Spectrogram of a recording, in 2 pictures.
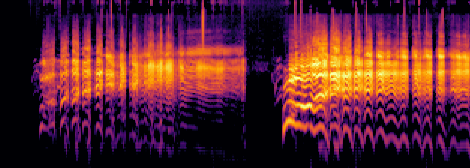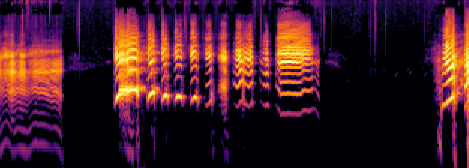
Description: Laughing Gremlins; Halloween; Haunted House

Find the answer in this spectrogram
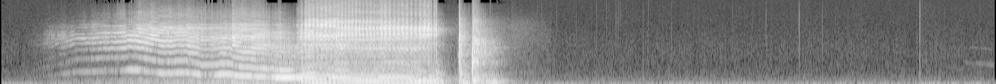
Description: Squeaky Door; Halloween; Haunted House

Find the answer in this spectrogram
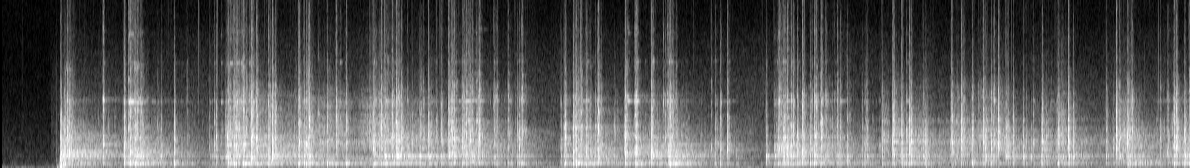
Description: Chains Rattling; Halloween; Haunted House

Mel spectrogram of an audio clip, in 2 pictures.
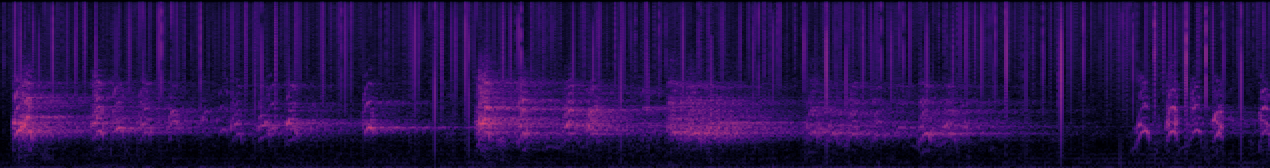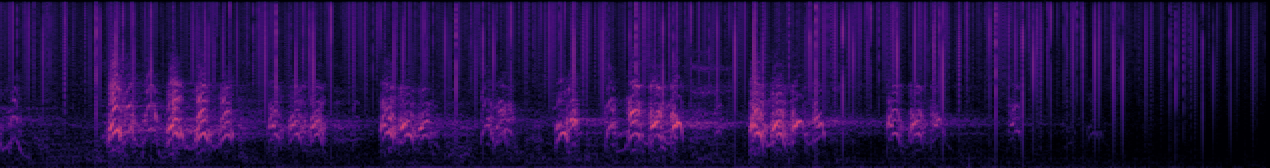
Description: Mad Dogs; Halloween; Ghostly Sounds; Power Records

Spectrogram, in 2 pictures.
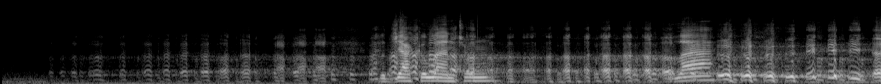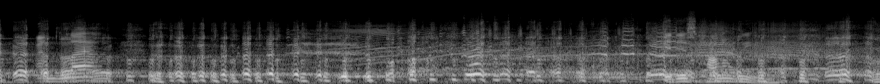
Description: The Jack o' Lantern Laughs; Halloween

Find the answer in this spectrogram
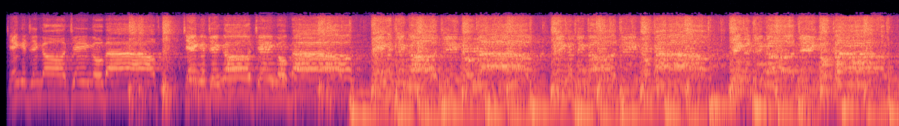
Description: Jingle Bell Stomp

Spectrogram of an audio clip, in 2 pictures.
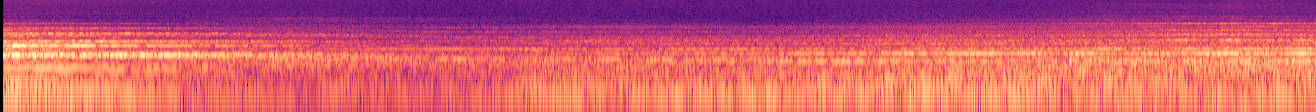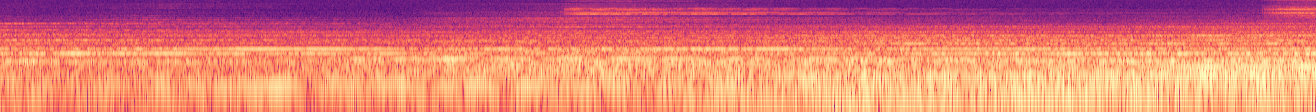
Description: Theta Waves, Ambient

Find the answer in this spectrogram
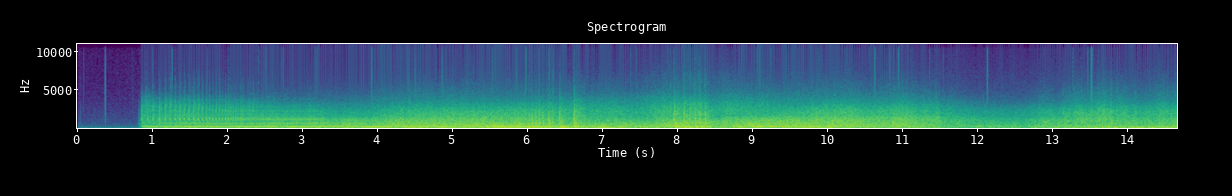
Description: Creaks On Ship, Haunted House; Halloween

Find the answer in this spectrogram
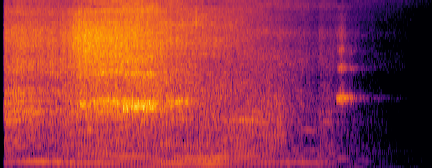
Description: Christmas Jingles

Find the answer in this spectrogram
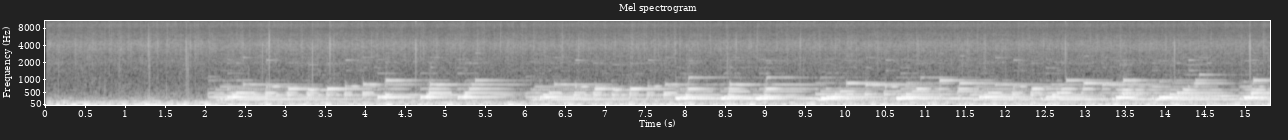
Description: christmas hymns harp solo

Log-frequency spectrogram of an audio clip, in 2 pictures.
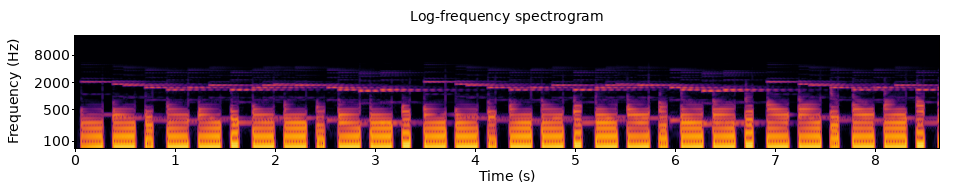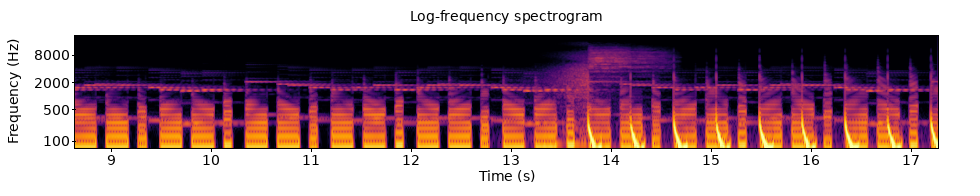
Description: techno xmas; Christmas

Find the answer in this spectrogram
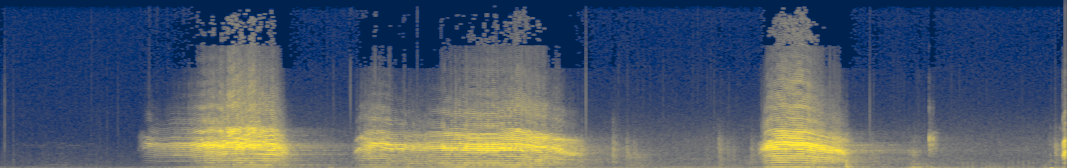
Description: Shrieking Cats; Halloween; Haunted House

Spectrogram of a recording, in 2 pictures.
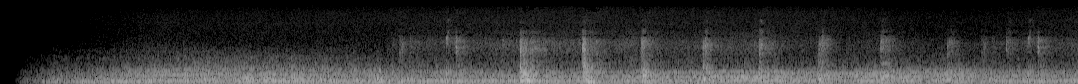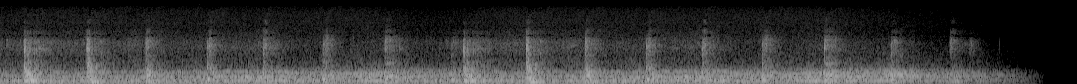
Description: Footsteps, Sounds Of Horror; Halloween; Halloween Sound Effects - Sounds Of Horror

